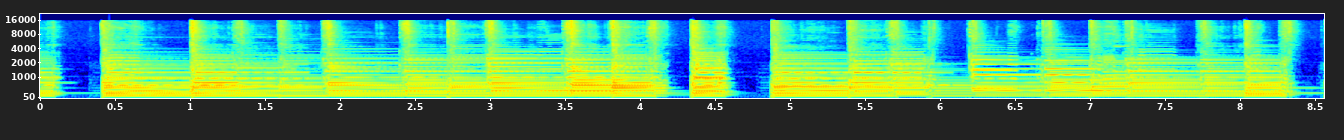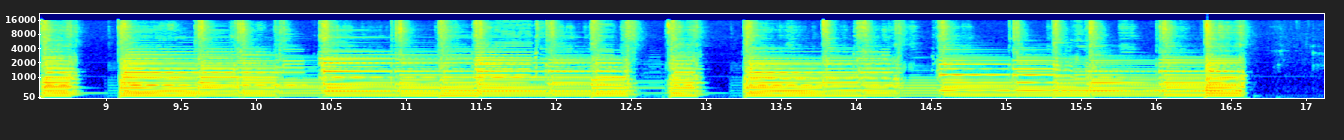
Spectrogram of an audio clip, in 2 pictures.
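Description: Close electric guitar plays a punk riff, with a strummed driving chord pattern, pinky-added fills and brief choked gaps, steady and loud with no talking.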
